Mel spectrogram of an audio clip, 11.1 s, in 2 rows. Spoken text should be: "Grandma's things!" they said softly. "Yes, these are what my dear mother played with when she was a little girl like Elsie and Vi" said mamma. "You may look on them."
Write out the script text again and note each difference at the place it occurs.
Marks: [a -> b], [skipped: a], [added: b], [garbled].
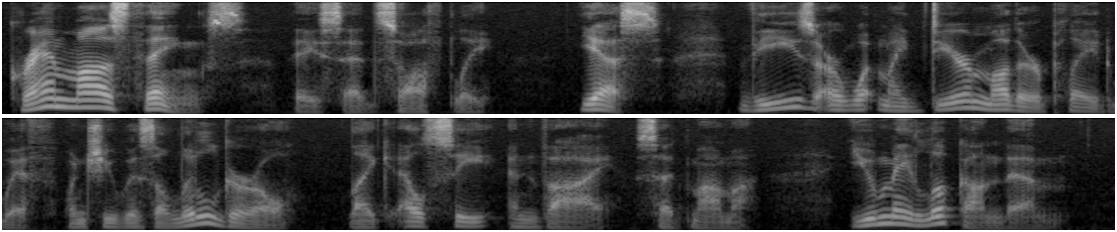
"Grandma's things!" they said softly. "Yes, these are what my dear mother played with when she was a little girl like Elsie and Vi" said mamma. "You may look on them."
